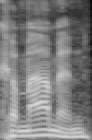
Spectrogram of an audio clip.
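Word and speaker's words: Cwmaman: They're from a valley town called Camamin, which is spelled like Cwymyra.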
